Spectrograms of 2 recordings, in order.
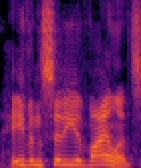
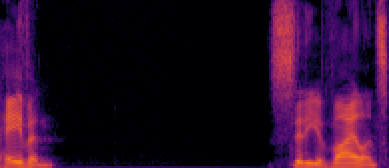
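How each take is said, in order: First: It is said at normal speed. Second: It is drawn out very long.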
